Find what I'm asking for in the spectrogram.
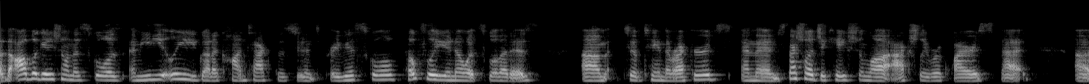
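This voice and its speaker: A woman presents a training session over a video call, talking fast and loosely, with plenty of "um"s. Her voice is gravelly and husky, and the call audio sounds muffled and dull. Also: medium pitch. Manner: quick, informal explaining with many fillers. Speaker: presenter on special education law.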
